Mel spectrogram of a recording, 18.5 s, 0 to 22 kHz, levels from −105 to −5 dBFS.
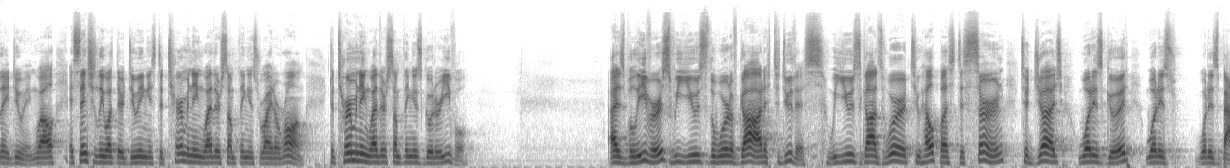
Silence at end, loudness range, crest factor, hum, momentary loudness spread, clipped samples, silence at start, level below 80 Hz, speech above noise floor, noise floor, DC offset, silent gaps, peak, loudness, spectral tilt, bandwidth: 0 s; 4 LU; 20 dB; none; 10 LU; under 0.1%; 0 s; -66 dBFS; 39 dB; -73 dBFS; under 0.1%; none; -14 dBFS; -35 LUFS; -4.5 dB/octave; 15.5 kHz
